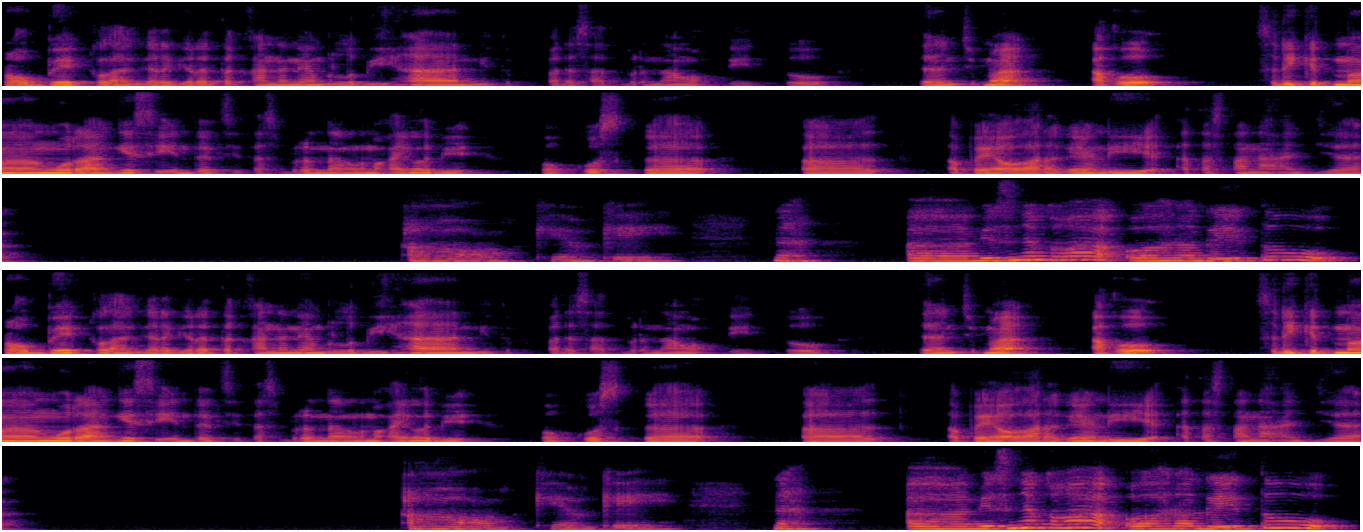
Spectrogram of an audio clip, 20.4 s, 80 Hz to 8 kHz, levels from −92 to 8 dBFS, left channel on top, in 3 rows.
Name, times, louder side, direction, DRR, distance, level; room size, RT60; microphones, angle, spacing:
voice 1, 0.0-2.5 2.7-4.1 4.6-5.1 5.4-5.8 6.3-9.1 9.5-10.3 10.8-11.2 11.5-13.7, equal, ahead, 9 dB, 0.4 m, -30 dB
voice 2, 15.6-16.9 17.4-17.6 18.1-20.2, right 2 dB, 60° right, 3 dB, 1.3 m, -31 dB
3.9 x 3.8 x 3.4 m, 0.31 s
head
